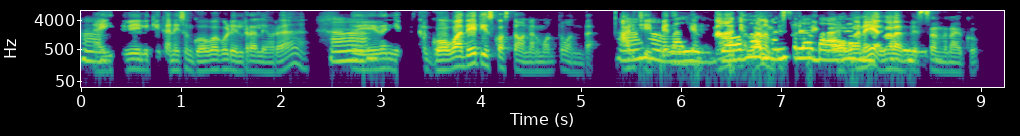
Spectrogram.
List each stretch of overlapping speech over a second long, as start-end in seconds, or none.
5.5-8.6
